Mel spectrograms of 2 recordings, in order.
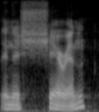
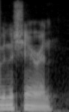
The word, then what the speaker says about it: Inisherin: Banshees of Inisherin, pronounced correctly. – I thought it was Sheeran, like Ed Sheeran. – Banshees of Inisherin.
